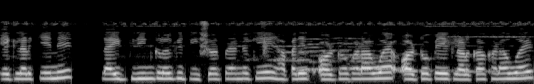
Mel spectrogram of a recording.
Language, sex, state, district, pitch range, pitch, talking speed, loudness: Hindi, female, Delhi, New Delhi, 245-270 Hz, 255 Hz, 280 wpm, -18 LUFS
